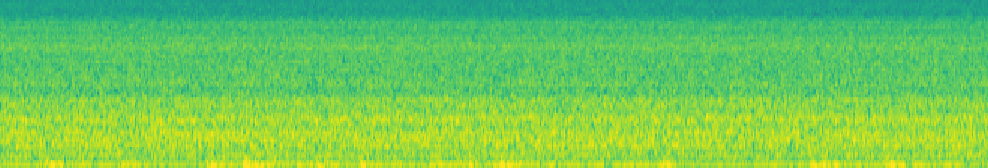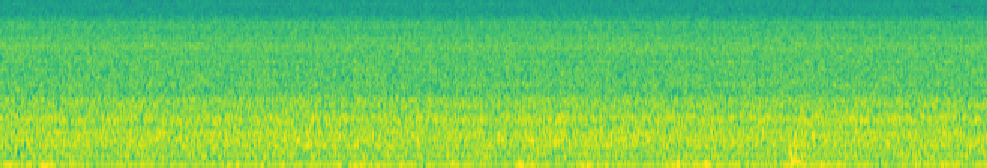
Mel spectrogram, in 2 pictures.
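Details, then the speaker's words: Repaired inverter welding machine, cooling fan running after repair, loud enough to mask the relay click: steady even whoosh, no rattle or pulsing; normal cooling fan, welder working. "Very hard to hear how the relay turned because of the cooling fan noise."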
